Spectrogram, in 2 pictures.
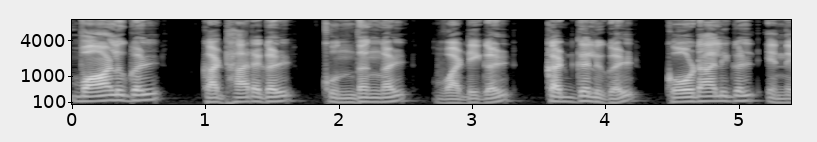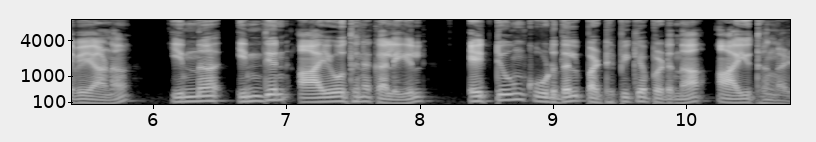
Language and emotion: Malayalam, neutral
